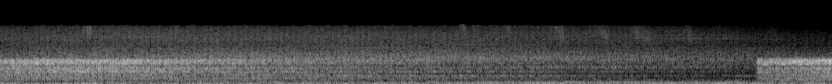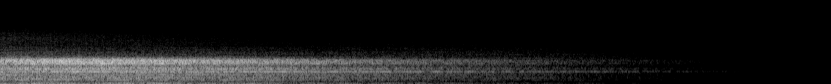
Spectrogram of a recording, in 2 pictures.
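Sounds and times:
horror fear drone: 0:00.0 - 0:05.4, 0:07.5 - 0:14.4.

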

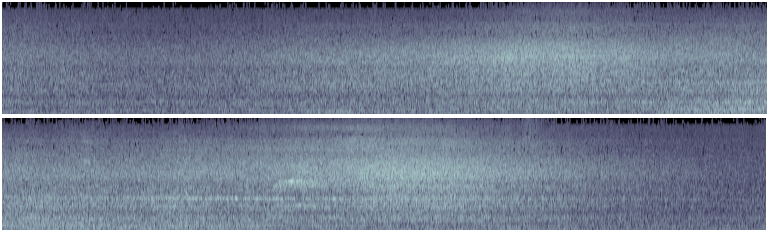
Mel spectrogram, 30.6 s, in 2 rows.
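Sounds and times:
rare pedestrians on Prague street: 0:00.0 - 0:30.5
passing cars on wet Prague street late at night: 0:05.2 - 0:29.4.

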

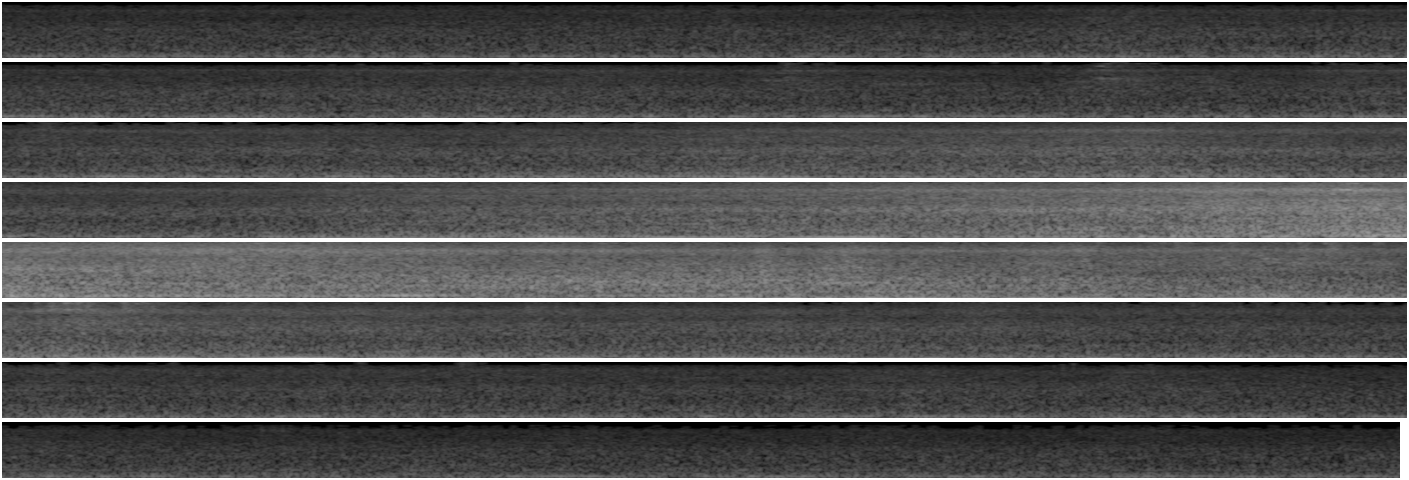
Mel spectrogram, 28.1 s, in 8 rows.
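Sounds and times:
city ambience: 0:00.0 - 0:28.0
garbage truck: 0:11.7 - 0:18.5.

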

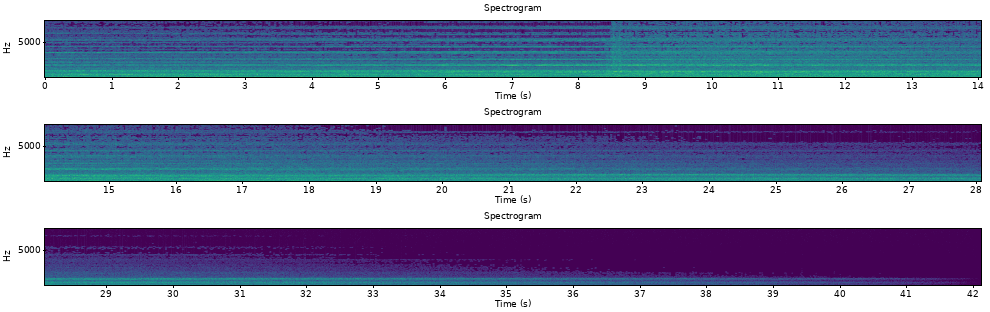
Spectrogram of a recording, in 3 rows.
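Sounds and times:
eerie airy horror synth pad drone: 0:00.0 - 0:39.0.

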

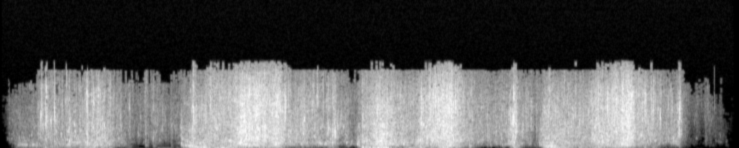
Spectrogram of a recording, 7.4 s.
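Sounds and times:
deep water movement at the surface: 0:00.0 - 0:07.2.

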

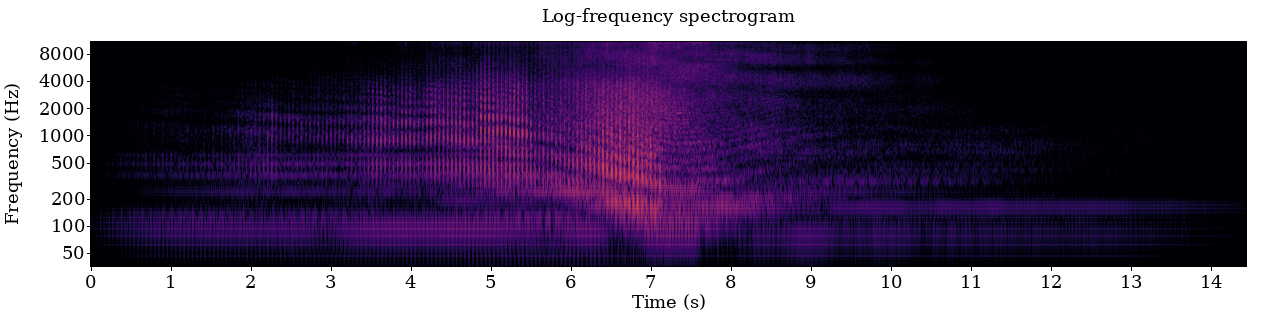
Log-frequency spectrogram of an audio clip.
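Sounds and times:
helicopter passing by: 0:00.0 - 0:13.7.

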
